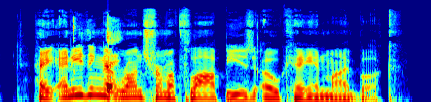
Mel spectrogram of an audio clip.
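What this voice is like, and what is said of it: Sarcastic delivery. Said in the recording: “just being sarcastic.”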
